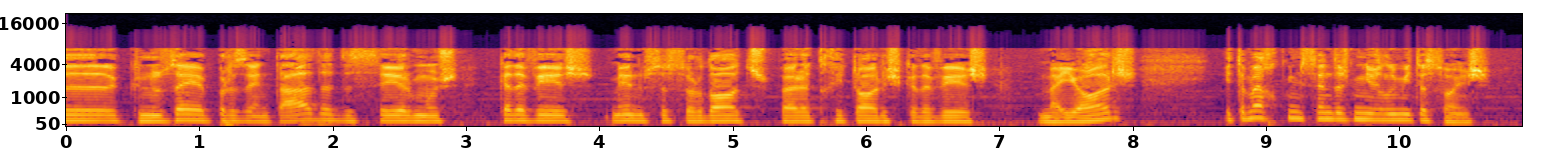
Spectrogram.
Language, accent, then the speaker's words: Portuguese; Nogueira, Portugal; comunidades que constituem Nogueira. Foi um dia de festa, festa não só por eu celebrar a primeira missa na minha terra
